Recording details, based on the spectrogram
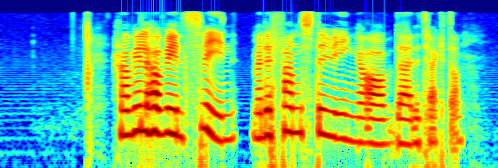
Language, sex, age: Swedish, female, 19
